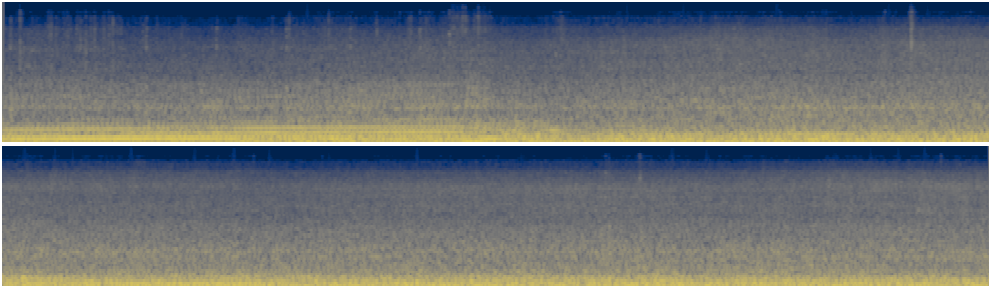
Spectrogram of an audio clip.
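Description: Alfa Romeo Giulia, an Italian super sedan, accelerating while driving in the rain; a steady engine drone with rising tones early on, then a broad continuous road and rain roar for the rest of the clip, close and fairly loud, with no talking.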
